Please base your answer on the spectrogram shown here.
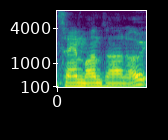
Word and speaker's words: San Marzano: San Marzano, I think. Yeah, find tomatoes that have been grown and canned in San Marzano in Italy. That's how it's pronounced.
